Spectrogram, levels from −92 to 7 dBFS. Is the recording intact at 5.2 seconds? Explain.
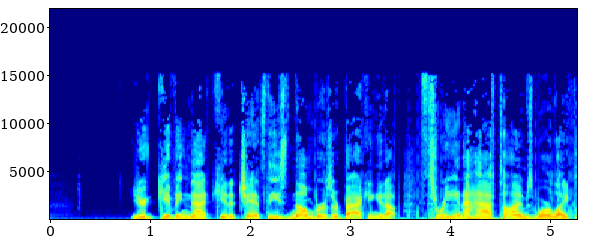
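No. From 5.18 to 5.23 s there is GSM phone buzz. A nearby 2G handset on a call transmits radio bursts about 217 times per second, and the audio circuitry rectifies those pulses into the signal. The result is a hard, raspy buzz at 217 Hz with a dense stack of harmonics, about 22 dB below the speech. Mains hum sits at 50 or 60 Hz and is smooth, whereas this buzz is harsh and its rate matches neither mains frequency.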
